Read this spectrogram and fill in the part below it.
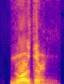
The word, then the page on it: northern: American English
